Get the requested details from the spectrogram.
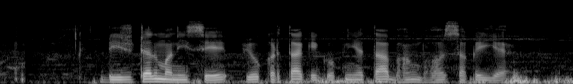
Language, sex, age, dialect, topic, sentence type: Maithili, male, 18-24, Eastern / Thethi, banking, statement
